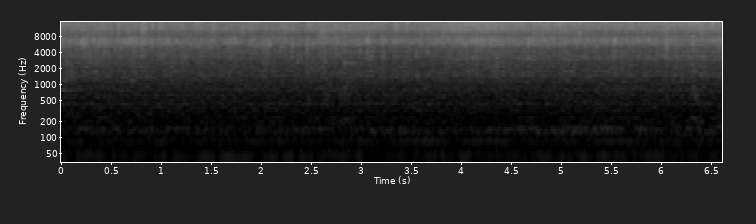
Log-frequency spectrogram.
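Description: Whole brinjals and chopped tomatoes frying in oil in a kadhai, a steady sizzle.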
